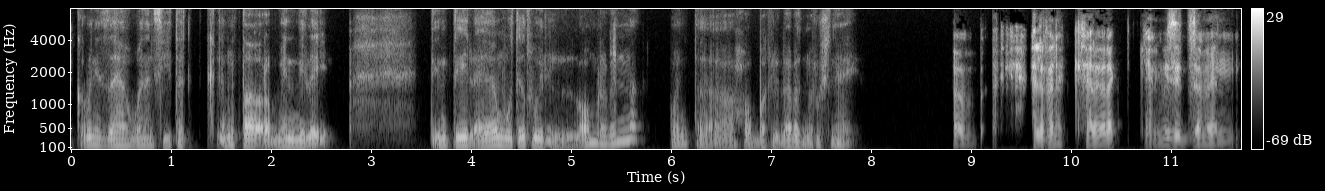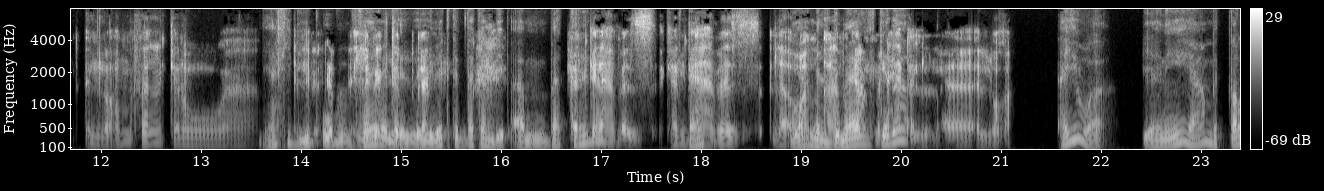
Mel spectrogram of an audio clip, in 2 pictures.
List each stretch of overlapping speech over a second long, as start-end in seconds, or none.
13.9-15.4, 18.9-20.2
